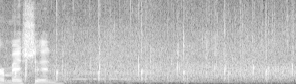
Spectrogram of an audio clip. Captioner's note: applause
